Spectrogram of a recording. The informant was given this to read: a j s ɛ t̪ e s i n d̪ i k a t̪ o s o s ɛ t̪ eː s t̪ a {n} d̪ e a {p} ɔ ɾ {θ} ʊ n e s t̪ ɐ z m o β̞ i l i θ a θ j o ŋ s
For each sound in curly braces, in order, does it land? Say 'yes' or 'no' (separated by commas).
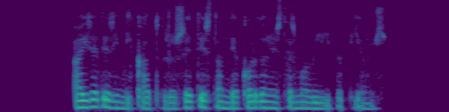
yes, no, no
